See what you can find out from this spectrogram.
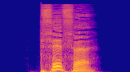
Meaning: first/third-person singular subjunctive II of pfeifen
- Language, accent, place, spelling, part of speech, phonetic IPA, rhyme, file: German, Germany, Berlin, pfiffe, verb, [ˈp͡fɪfə], -ɪfə, De-pfiffe.ogg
